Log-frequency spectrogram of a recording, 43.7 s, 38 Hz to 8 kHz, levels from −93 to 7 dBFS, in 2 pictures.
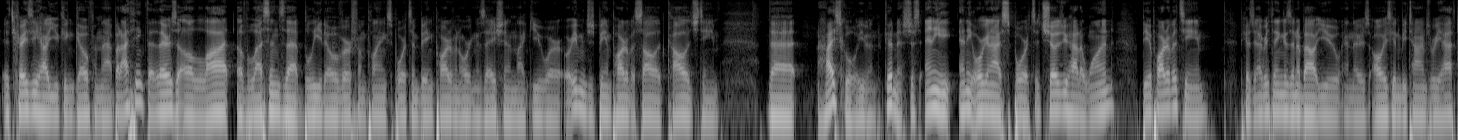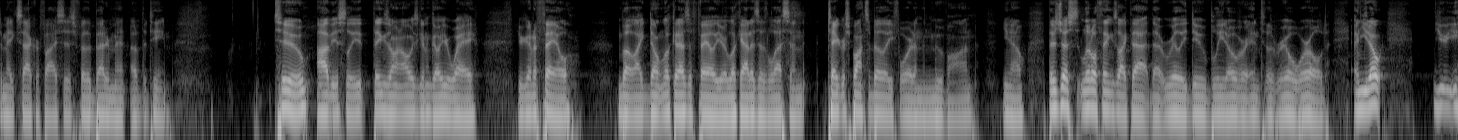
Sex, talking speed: male, 200 wpm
